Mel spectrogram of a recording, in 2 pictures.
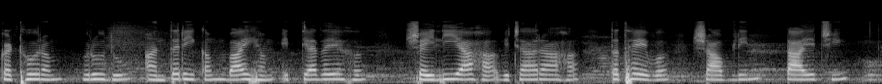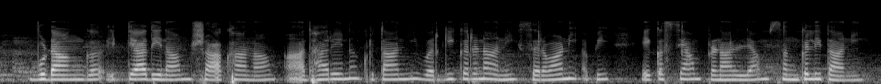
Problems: constant background noise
